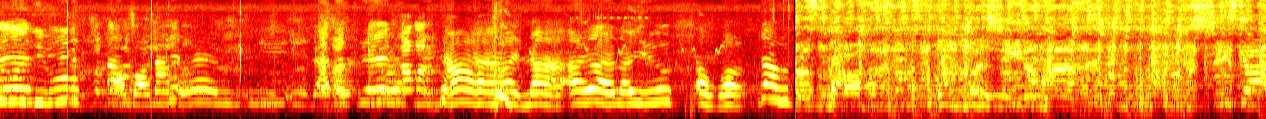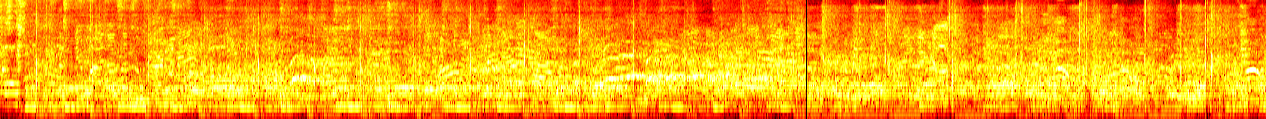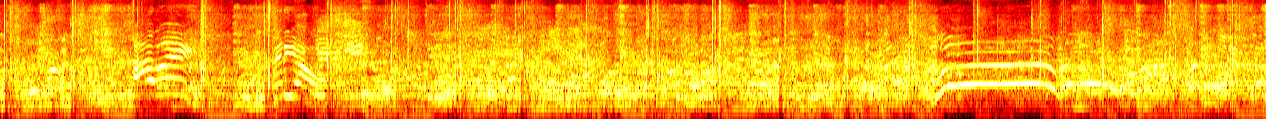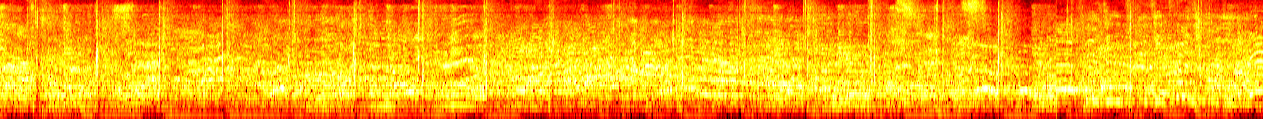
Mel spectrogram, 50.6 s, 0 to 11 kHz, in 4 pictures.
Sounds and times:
Inside, large room or hall: 0:07.9 - 0:50.6
Music: 0:08.0 - 0:50.6.

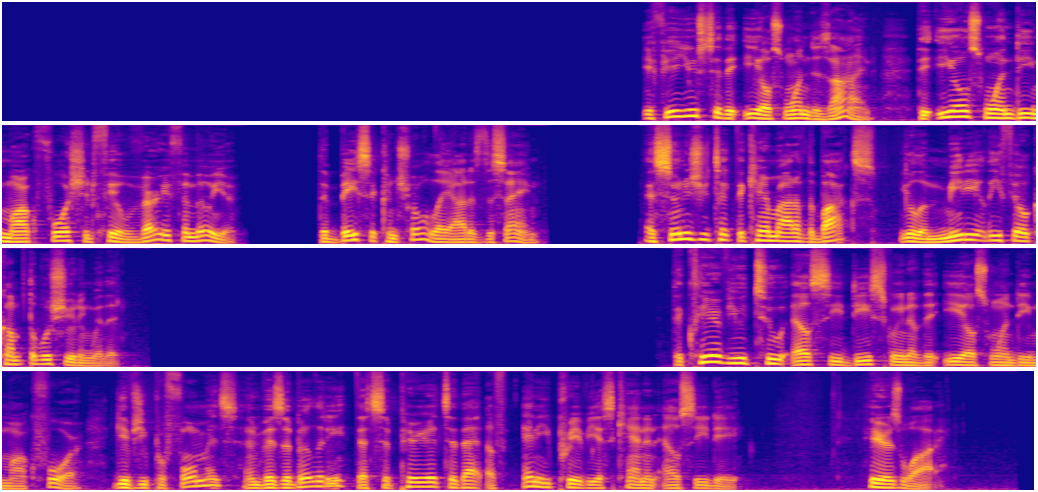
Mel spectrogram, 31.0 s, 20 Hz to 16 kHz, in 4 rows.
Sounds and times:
Speech: 0:04.8 - 0:09.6, 0:10.2 - 0:11.9, 0:12.6 - 0:16.5, 0:20.5 - 0:28.9, 0:29.7 - 0:30.5.

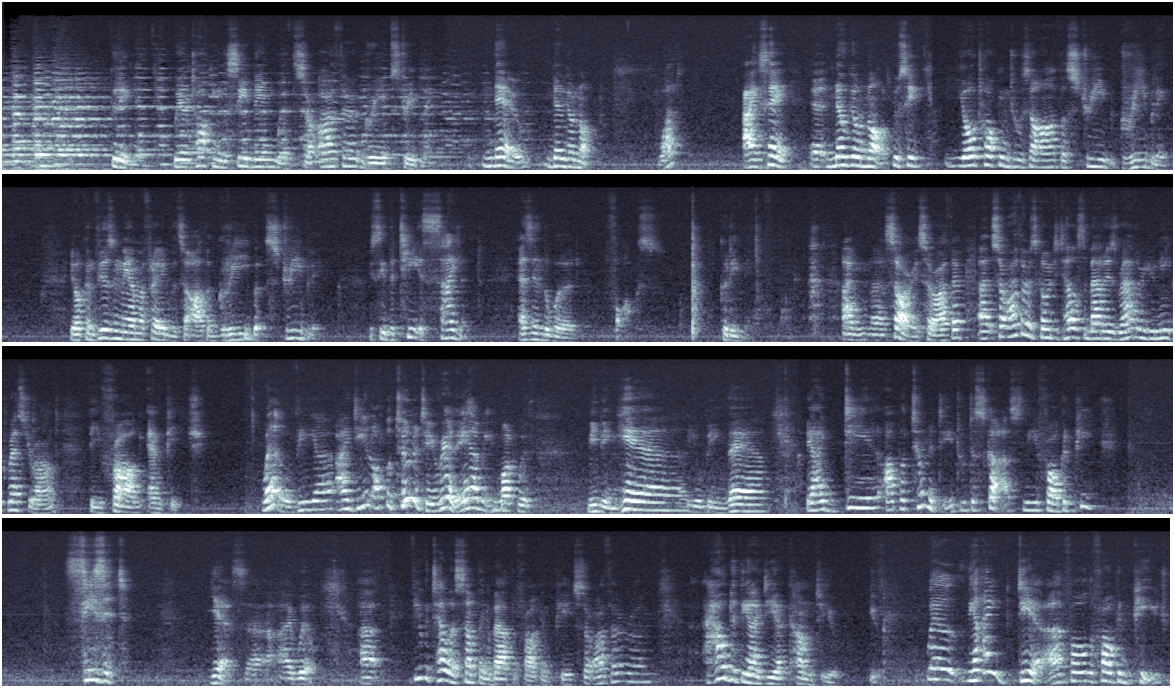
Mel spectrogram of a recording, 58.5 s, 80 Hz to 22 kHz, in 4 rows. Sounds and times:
Speech: 0:01.4 - 0:05.4, 0:06.0 - 0:07.5, 0:08.2 - 0:08.6, 0:09.2 - 0:14.6, 0:15.5 - 0:22.9, 0:23.6 - 0:24.1, 0:24.8 - 0:36.0, 0:36.6 - 0:43.2, 0:44.7 - 0:45.6, 0:46.5 - 0:58.5.

